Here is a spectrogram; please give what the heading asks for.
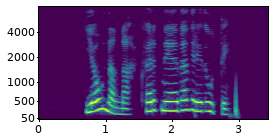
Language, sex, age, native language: Icelandic, female, 40-49, Icelandic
